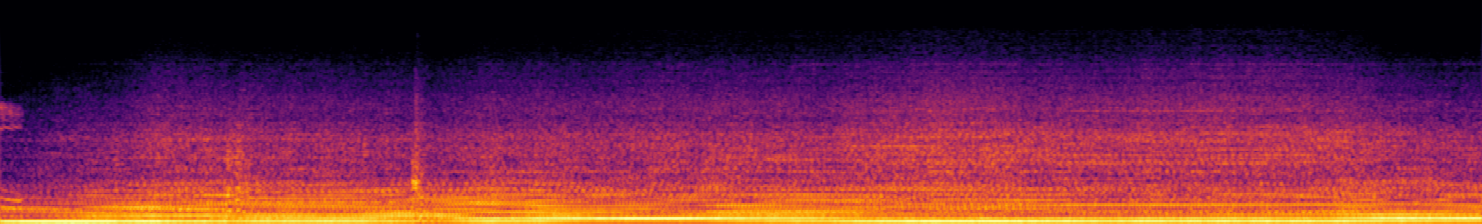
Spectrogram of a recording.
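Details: Honda Civic D-series VTEC engine started after replacing distributor and VTEC oil seals with genuine Honda parts to cure an oil leak, plus oil change; catches quickly, smooth steady idle with no ticking or knocking, oil pressure good while warming: normal idle.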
